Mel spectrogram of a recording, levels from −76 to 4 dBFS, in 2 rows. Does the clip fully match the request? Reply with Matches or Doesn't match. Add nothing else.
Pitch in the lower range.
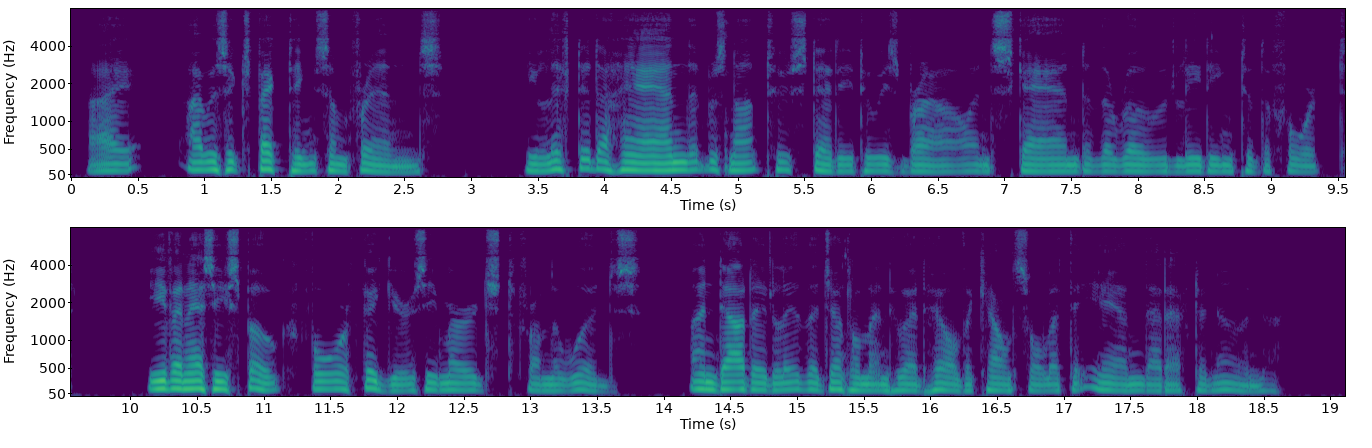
Matches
